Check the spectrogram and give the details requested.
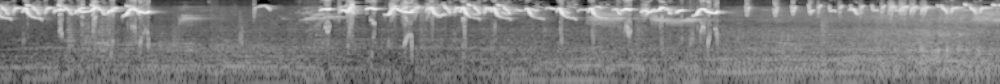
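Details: Olive-backed sunbird song played as a lure to attract birds: rapid, very high, wavy twittering phrases in bursts, with a long run of sharp trilled notes in the middle and a faint low hum underneath.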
